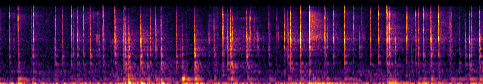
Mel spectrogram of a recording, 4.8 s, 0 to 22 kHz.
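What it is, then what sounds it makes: Plastic bottle tapped with nails. A clear 500 ml plastic micellar water bottle, full of liquid and standing on a table, is tapped quickly with long acrylic nails. The result is a rapid, uneven string of short, bright, clicky taps with almost no ring and little low end, some hits sharper and louder than others.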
